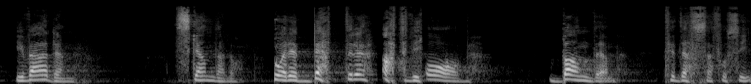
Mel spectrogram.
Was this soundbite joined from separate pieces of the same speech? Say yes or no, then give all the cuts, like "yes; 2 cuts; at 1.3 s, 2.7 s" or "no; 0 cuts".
yes; 3 cuts; at 2.7 s, 3.8 s, 4.2 s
